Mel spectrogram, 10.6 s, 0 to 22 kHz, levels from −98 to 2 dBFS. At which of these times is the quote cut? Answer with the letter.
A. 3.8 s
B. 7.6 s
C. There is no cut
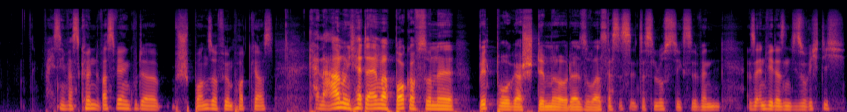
B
